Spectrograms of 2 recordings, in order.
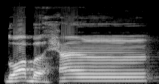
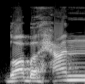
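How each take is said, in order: First: दबहन very slow, the न hidden in the nose; tajweed ikhfa; nasal ikhfa. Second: दबहन with a clear न; wrong demo; wrong, plain nun. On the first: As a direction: hide the nun nasally. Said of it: "इख्फा करेंगे". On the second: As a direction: pronounce the न openly. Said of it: "नहीं करेंगे". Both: Shown as a demonstration.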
